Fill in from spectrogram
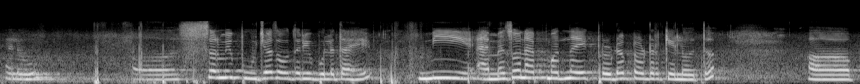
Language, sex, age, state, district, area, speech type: Marathi, female, 30-45, Maharashtra, Nagpur, urban, spontaneous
